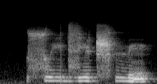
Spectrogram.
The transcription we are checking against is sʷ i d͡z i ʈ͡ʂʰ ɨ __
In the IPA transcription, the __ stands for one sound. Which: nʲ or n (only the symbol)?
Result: nʲ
